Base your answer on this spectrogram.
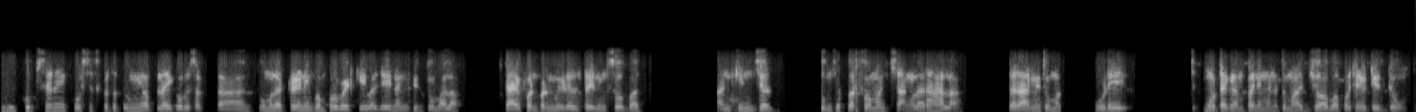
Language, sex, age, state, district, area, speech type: Marathi, female, 18-30, Maharashtra, Nagpur, urban, conversation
